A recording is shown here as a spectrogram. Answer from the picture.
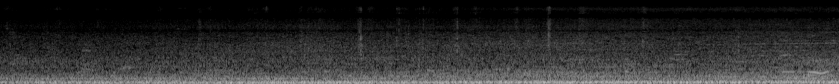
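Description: Wind buffeting the phone's microphone, a steady low rumble that grows slightly louder, over street traffic.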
